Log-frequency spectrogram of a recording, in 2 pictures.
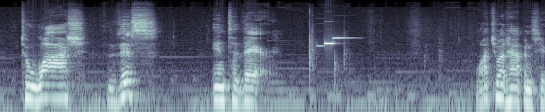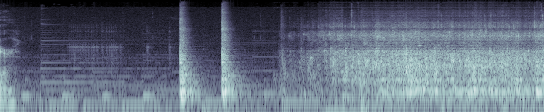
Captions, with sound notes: to wash this into there. (washing machine tone) Watch what happens here. (washing machine knocks) (water gushing)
